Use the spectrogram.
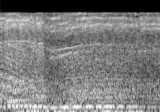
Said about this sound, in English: The women ran behind the baobab tree and hid from the drone that was following them all along. The drone landed close to the tree where the women hid.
